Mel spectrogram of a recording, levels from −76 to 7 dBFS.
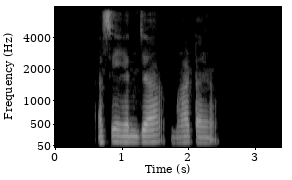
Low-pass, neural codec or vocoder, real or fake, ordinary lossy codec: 7.2 kHz; none; real; MP3, 48 kbps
